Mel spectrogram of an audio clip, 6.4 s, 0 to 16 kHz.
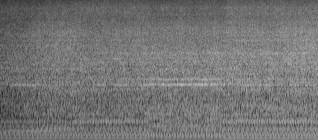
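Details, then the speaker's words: Trash-picked 2005 Craftsman 5600 W generator, 10 HP Briggs & Stratton, restarted with a 1400 W heat gun load: a steady engine drone with a firm hum that holds even, swelling slightly as it settles under load; making power normally. "Start her back up. Making power."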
